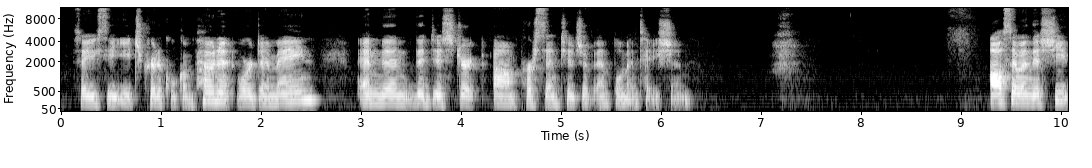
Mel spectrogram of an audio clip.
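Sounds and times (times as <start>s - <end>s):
soft breath: 7.1s - 7.6s.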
